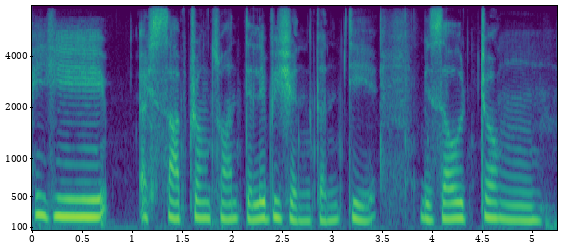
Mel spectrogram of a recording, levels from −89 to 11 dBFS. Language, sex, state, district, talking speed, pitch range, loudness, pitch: Mizo, female, Mizoram, Aizawl, 100 wpm, 195-220 Hz, -15 LUFS, 210 Hz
